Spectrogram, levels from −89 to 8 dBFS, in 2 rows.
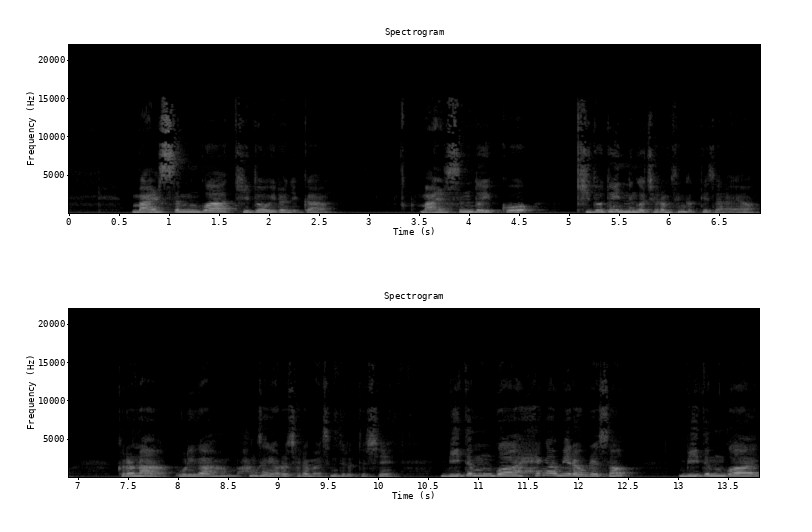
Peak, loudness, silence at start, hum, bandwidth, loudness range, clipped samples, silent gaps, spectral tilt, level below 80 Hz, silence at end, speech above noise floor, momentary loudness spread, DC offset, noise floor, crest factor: -28 dBFS; -46 LUFS; 0.65 s; none; 15 kHz; 3 LU; under 0.1%; none; -6 dB/octave; -84 dBFS; 0 s; 30 dB; 12 LU; under 0.1%; -75 dBFS; 18 dB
